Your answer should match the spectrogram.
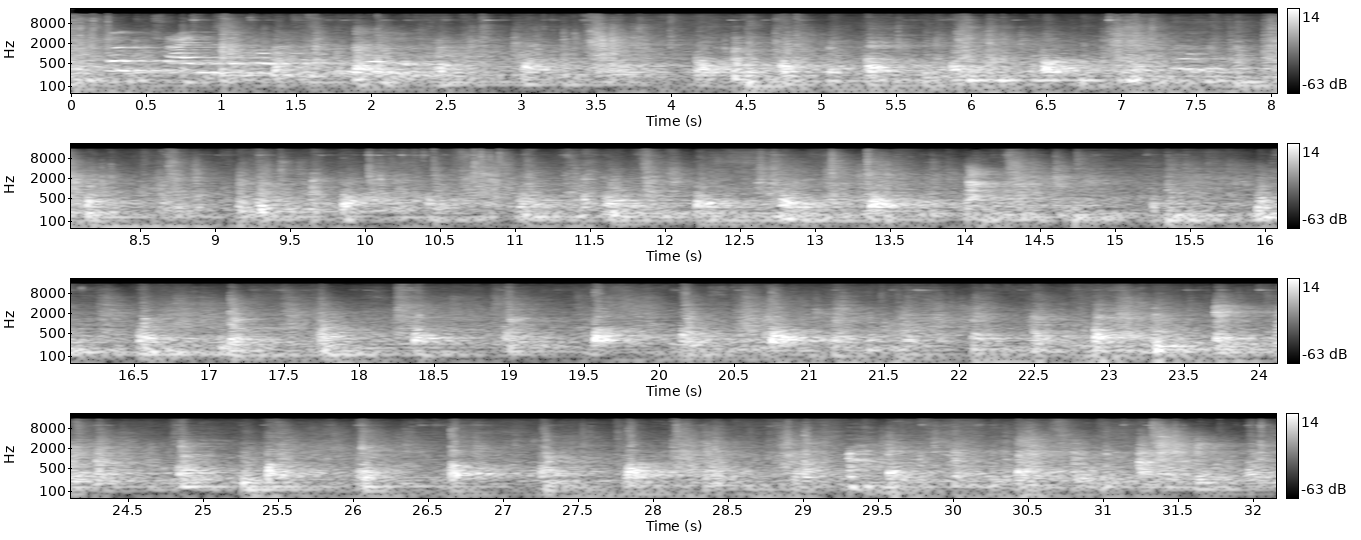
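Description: Several people's footsteps going up stone stairs in a stairwell, a continuous run of steps, with voices talking over them throughout.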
